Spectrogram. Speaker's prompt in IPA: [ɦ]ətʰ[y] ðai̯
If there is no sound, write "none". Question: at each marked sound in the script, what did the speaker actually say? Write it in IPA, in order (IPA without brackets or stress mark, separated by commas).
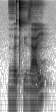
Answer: ɦ, y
